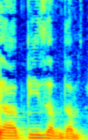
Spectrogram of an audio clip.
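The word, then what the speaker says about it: آبِ زمزم: مجہول نہیں پڑھنا ہے۔ جیسے اردو کا تلفظ ہوتا ہے آب زمزم، تو بے والی جو آواز ہے ویسے بے کے نیچے زیر ہوگی آبی زمزم، ٹھیک ہے۔ لیکن اردو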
